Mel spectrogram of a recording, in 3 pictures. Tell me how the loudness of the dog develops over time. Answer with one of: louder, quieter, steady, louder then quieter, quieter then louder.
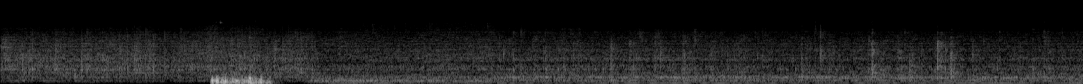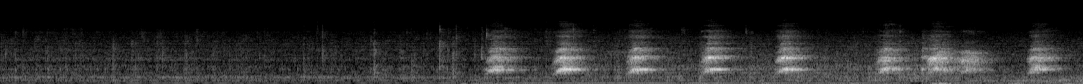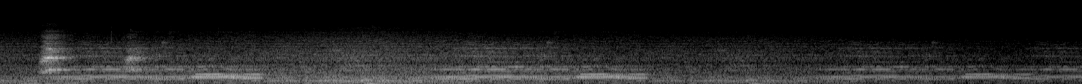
quieter.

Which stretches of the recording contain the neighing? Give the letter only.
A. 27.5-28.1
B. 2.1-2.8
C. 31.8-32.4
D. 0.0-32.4
B.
